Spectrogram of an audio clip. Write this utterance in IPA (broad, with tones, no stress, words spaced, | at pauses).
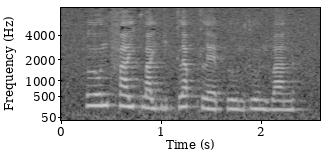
lo˦˥nfa˧j kwa˧jbi˨˩t̚kla˥˩p̚ klɛː˨˩pʰluː˩˦nklu˧n ba˧n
